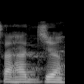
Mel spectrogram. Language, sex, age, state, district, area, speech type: Odia, male, 18-30, Odisha, Nuapada, urban, read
